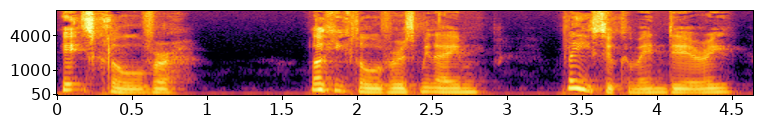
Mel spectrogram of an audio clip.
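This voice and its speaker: A woman voicing a gentle middle-aged mother pony who calls people "dearie" in a fan audio reading. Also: rumbling low, animated, moderate pace. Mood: doting.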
